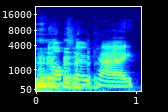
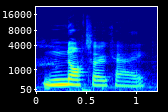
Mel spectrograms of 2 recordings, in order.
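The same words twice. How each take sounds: First: Firm, louder not okay; emphatic. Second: Not okay said very slowly, each word weighted; slowed repeat to make it crystal clear; slow emphatic repeat. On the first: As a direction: lean hard on Not okay. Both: Real, not acted. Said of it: "I wanna make that incredibly clear".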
